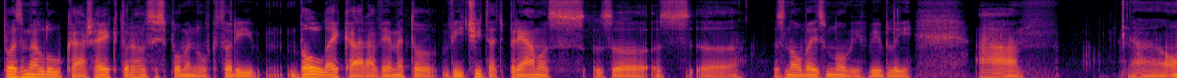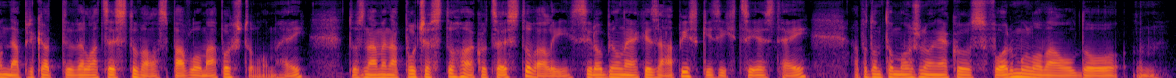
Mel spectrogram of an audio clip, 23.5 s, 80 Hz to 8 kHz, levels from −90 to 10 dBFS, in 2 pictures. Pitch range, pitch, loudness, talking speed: 95-110 Hz, 105 Hz, -23 LUFS, 135 wpm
